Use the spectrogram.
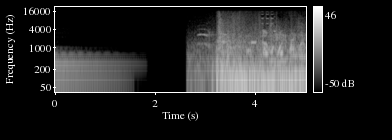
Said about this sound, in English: I'm on a cruise ship. There was an explosion. Oh, my God. The ship is sinking.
